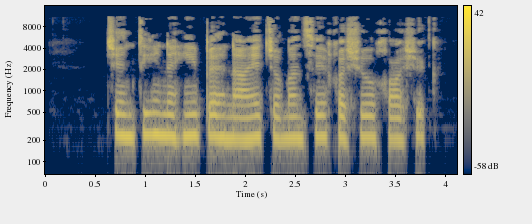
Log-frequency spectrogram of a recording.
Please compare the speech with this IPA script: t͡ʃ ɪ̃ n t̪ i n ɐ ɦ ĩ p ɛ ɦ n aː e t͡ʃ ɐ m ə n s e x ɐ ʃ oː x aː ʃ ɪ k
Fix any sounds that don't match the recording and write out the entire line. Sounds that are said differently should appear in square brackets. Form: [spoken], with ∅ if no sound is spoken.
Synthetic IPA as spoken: t͡ʃ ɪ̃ n t̪ i n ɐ ɦ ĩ p ɛ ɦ n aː e t͡ʃ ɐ m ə n s e x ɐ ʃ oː x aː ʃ ɪ k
